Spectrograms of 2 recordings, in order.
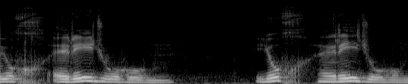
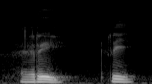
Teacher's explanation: The ra has a kasra. So it should be pronounced thinly.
